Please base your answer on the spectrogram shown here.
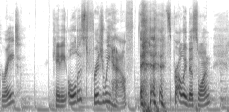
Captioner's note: laughs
